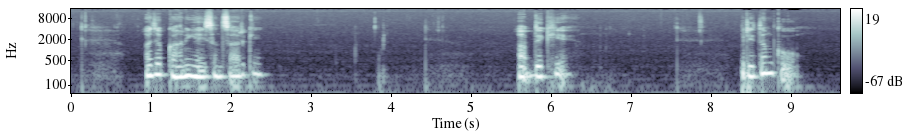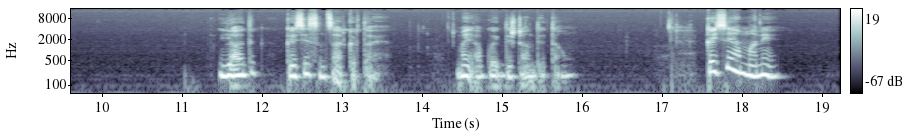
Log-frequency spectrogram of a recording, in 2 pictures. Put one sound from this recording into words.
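An elderly man speaks slowly into a microphone, with pauses.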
